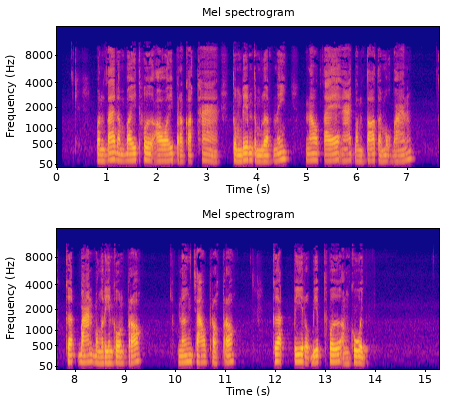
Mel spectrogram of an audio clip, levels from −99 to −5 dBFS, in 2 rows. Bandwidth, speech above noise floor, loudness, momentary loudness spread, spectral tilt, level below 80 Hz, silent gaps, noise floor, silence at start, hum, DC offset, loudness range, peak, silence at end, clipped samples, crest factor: 11 kHz; 41 dB; -23 LUFS; 9 LU; -6 dB/octave; -70 dBFS; none; -64 dBFS; 0.8 s; none; under 0.1%; 3 LU; -4 dBFS; 1.45 s; under 0.1%; 20 dB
